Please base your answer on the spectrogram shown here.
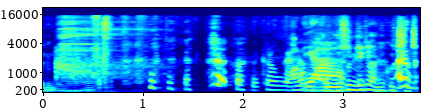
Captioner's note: laughter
